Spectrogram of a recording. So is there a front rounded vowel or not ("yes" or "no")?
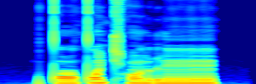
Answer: no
